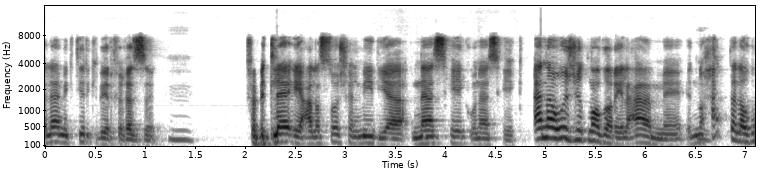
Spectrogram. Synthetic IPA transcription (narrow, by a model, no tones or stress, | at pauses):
laːmikt̪iːɾkabiːɾfiɣazːɪ̰l | fabɪt̪laːʔiʕalasːoːʃalmiːd̪ɪjanaːsheːkwnaːsheːkʔanawɪʒhat̪nɑðˤɑɾilʕaːmːeʔɪnːʊħat̪ːalaw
